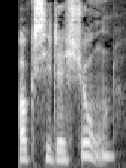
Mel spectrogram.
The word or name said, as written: oxidation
